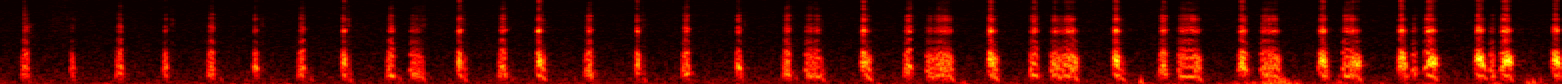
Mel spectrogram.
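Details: Wild partridge calling in the wilderness: a long run of short, clipped chuck notes, about two to three per second, starting soft and growing louder and denser toward the end, over a quiet background.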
